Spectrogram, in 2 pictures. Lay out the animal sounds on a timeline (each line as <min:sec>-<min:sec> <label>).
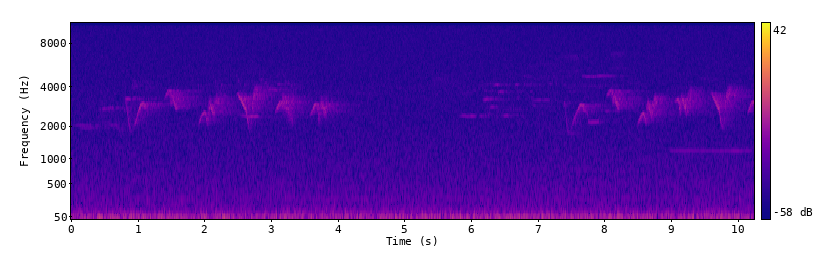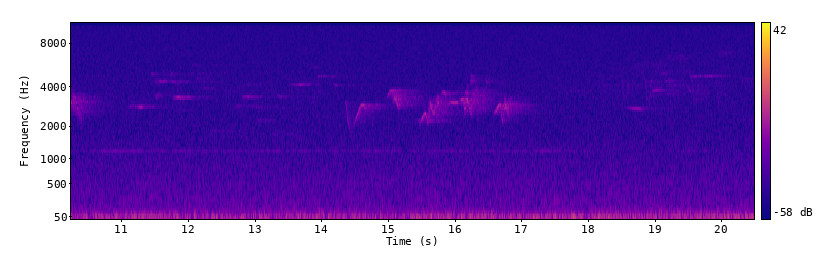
0:00.0-0:01.0 Hermit Thrush (Catharus guttatus)
0:00.8-0:04.1 Scarlet Tanager (Piranga olivacea)
0:01.5-0:03.7 Ovenbird (Seiurus aurocapilla)
0:02.4-0:03.8 Hermit Thrush (Catharus guttatus)
0:05.8-0:07.2 Hermit Thrush (Catharus guttatus)
0:06.8-0:08.4 Black-throated Green Warbler (Setophaga virens)
0:07.5-0:10.4 Scarlet Tanager (Piranga olivacea)
0:11.0-0:12.4 Hermit Thrush (Catharus guttatus)
0:12.7-0:14.3 Hermit Thrush (Catharus guttatus)
0:14.3-0:17.1 Scarlet Tanager (Piranga olivacea)
0:18.0-0:20.3 Ovenbird (Seiurus aurocapilla)
0:18.6-0:20.1 Hermit Thrush (Catharus guttatus)
0:18.9-0:20.2 Black-throated Green Warbler (Setophaga virens)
